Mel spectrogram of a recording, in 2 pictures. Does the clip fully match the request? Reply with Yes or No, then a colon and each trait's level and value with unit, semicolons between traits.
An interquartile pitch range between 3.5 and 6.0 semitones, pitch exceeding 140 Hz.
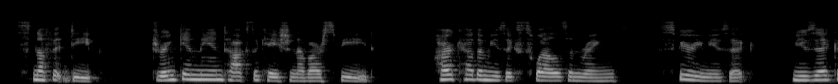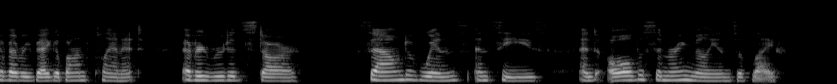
No: average, 3.0 semitones; medium, 185 Hz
